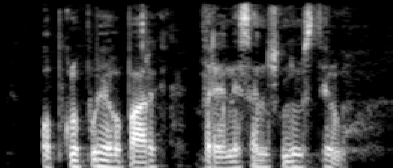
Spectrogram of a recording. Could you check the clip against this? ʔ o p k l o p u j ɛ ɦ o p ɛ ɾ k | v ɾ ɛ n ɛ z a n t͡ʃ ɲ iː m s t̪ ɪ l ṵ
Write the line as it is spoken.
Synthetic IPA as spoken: ʔ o p k l o p u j ɛ ɦ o p a ɾ k | v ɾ ɛ n ɛ s a n t͡ʃ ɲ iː m s t̪ ɪ l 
